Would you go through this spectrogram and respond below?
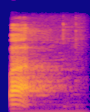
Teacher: ini dikeluarkan dengan cara merapatkan kedua bibir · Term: makhraj syafawi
